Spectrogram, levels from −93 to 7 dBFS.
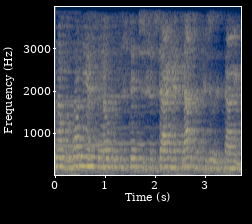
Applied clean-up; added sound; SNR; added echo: none; Wind instrument, woodwind instrument; 19 dB; reverberation time 1.2 s.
